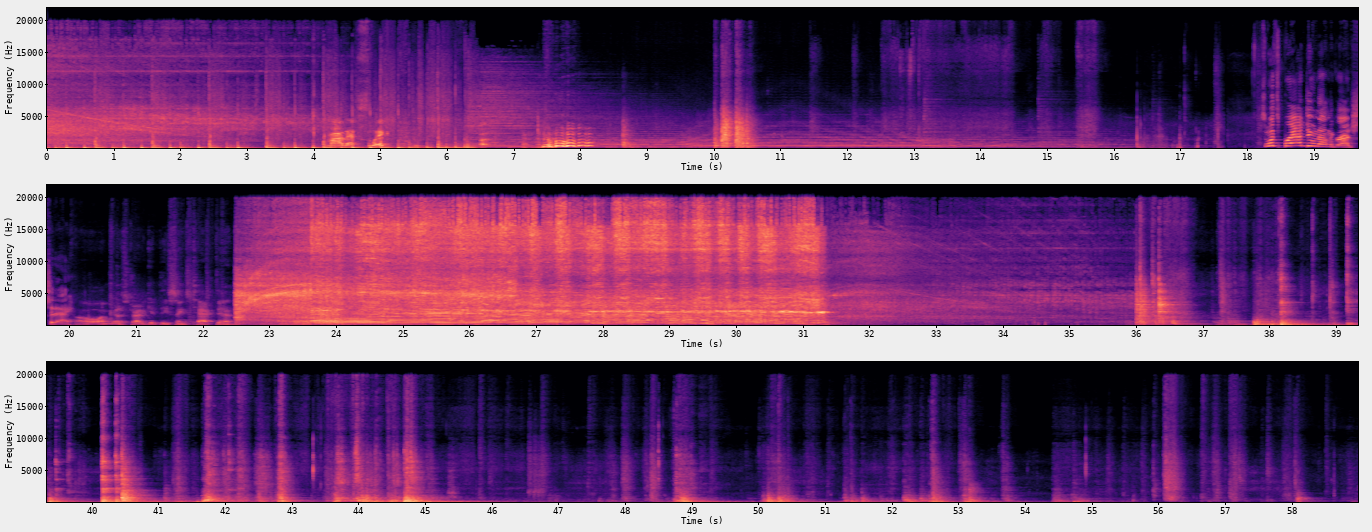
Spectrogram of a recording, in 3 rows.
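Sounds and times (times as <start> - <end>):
power drill running: 22.5 - 24.1, 30.9 - 36.0
scraping and knocking on panels: 36.2 - 45.8.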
